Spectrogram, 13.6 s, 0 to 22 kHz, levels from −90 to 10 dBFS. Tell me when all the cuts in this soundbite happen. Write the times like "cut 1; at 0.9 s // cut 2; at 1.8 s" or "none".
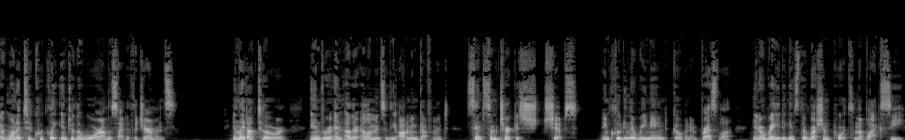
cut 1; at 3.4 s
